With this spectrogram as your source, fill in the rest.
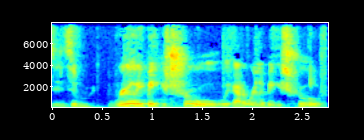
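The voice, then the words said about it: Ed Sullivan impression. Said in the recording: “Where was he from that made his accent that way?”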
